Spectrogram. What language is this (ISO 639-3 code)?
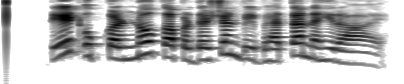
hin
